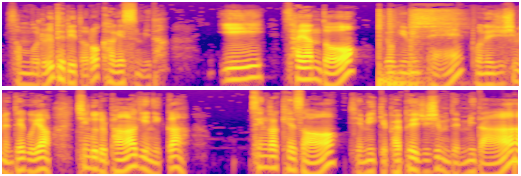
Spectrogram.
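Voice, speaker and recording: The speech moves at a moderate pace with ordinary pitch variation, and the sound is dry with no echo. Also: man. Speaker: kids channel host. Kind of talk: casual talk to young viewers. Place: home room. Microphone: headset.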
